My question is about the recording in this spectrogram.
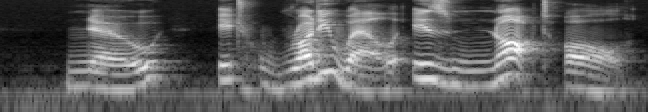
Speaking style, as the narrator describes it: bellowed Uncle Vernon

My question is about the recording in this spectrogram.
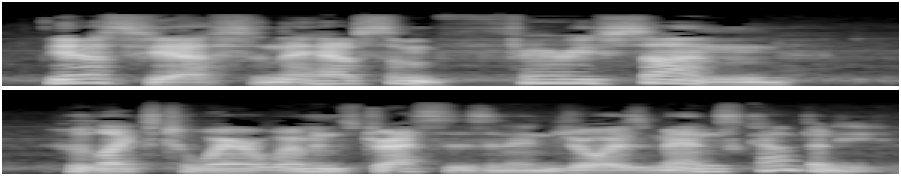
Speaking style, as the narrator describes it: Valerie added, laughing

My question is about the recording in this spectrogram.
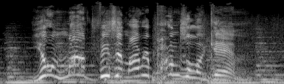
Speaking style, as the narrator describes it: she shrieked

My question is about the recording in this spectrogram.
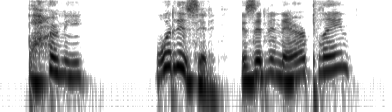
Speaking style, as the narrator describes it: She nervously blurted out

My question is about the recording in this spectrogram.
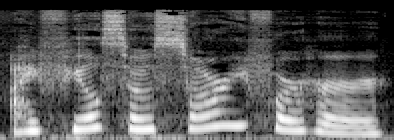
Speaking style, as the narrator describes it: my daughter exclaimed

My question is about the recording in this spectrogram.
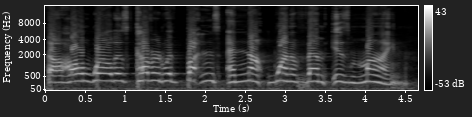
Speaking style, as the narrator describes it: screamed

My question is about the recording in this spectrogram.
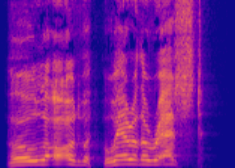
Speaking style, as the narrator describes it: shrieked and shrieked, and between the screams he vomited a torrent of jumbled words

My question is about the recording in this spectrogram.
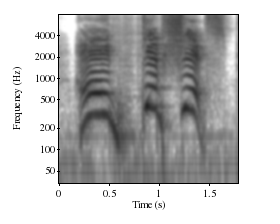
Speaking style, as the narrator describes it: shouted Michael

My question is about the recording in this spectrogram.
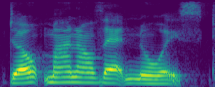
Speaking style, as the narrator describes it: Cassie said

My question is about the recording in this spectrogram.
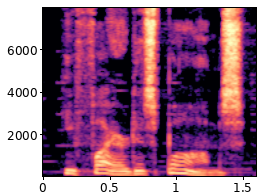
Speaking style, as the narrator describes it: whispered Thurston in a shaking voice

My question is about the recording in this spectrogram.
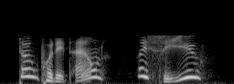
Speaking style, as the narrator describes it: His wife called out to him

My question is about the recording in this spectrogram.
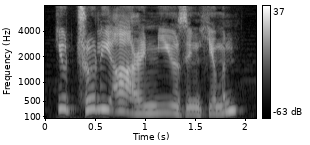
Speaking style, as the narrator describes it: Craid replied after laughing died away

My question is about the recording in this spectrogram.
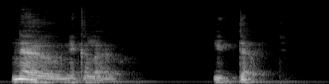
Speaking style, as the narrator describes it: Lucius replied bitterly

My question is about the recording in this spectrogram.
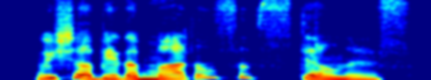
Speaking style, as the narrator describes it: said Carla, laughing

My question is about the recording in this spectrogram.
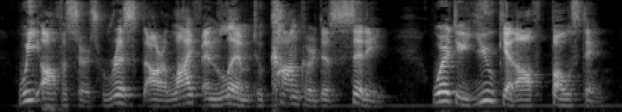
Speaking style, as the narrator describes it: he said angrily

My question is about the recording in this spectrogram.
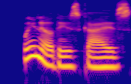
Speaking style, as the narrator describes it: Camus laughs

